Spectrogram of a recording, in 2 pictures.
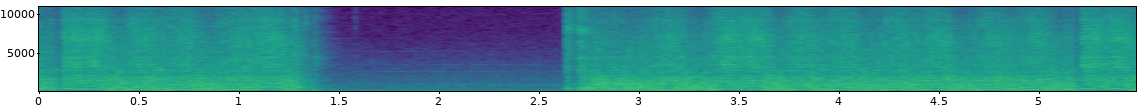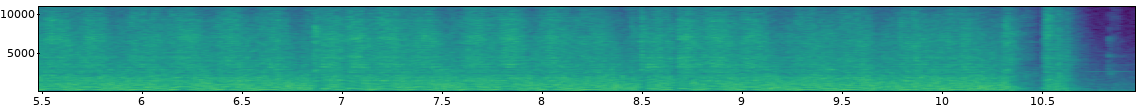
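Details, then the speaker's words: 1967 VW engine (ragtop), spark restored and fuel dumped in; even rhythmic starter cranking that stops, resumes, then drops out without firing. Cranks but won't start; owner blames a dying battery. "my don't you hate when your battery goes away so close but yet so far I got to get some juice"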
